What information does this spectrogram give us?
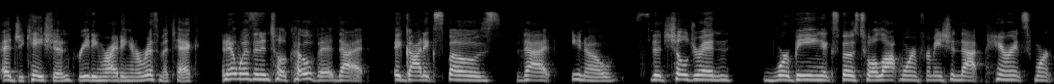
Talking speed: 170 wpm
